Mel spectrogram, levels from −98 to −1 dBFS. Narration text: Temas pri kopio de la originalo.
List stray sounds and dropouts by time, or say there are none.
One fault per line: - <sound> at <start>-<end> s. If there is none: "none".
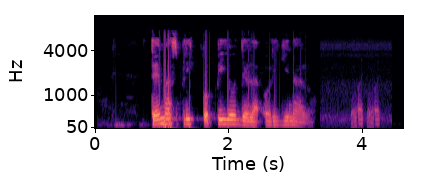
- laugh at 3.8-4.3 s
